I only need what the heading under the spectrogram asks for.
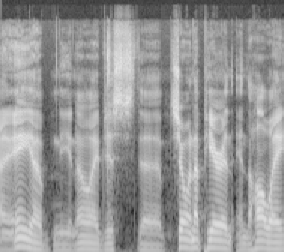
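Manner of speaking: low-pitched, listless, low-energy delivery. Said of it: "low, low energy".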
